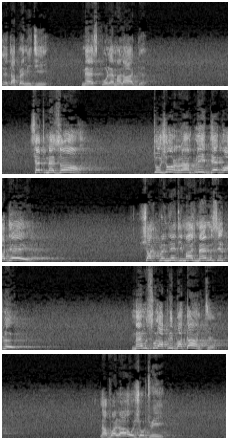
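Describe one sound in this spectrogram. A man speaks with feeling into a microphone, in short phrases with pauses between them.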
